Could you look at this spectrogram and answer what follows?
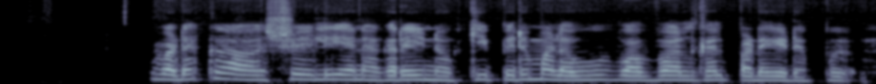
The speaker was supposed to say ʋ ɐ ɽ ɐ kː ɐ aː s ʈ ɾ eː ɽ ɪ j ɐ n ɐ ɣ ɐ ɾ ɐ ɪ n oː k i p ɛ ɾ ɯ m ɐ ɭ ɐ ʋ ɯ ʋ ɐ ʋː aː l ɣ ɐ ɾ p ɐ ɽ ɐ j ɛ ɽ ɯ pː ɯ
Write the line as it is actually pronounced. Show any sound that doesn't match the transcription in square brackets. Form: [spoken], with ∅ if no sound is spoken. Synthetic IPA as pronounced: ʋ ɐ ɽ ɐ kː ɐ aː s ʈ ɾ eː [l] ɪ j ɐ n ɐ ɣ ɐ ɾ ɐ ɪ n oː k i p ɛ ɾ ɯ m ɐ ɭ ɐ ʋ ɯ ʋ ɐ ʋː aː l ɣ ɐ [ɭ] p ɐ ɽ ɐ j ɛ ɽ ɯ pː ɯ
